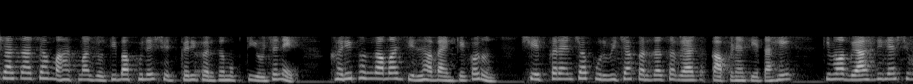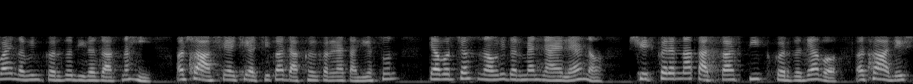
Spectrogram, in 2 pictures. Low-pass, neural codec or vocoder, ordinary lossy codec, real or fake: 3.6 kHz; autoencoder, 48 kHz, 32 numbers a frame, DAC-VAE, trained on Japanese speech; AAC, 24 kbps; fake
